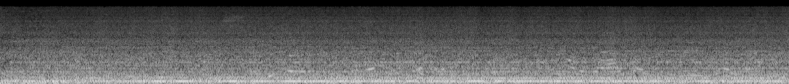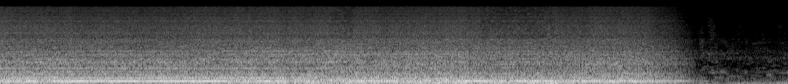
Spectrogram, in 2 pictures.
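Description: Water rushes and splashes past a moving boat's hull.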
